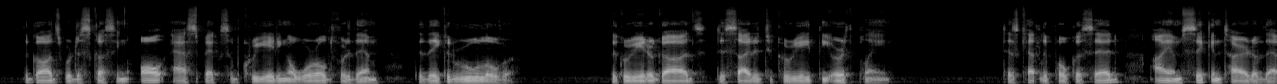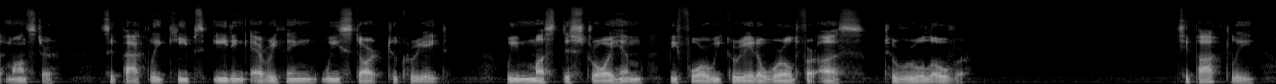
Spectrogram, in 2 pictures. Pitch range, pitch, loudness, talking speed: 80-85 Hz, 85 Hz, -28 LUFS, 140 wpm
